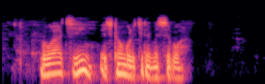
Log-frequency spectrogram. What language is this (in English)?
Ganda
